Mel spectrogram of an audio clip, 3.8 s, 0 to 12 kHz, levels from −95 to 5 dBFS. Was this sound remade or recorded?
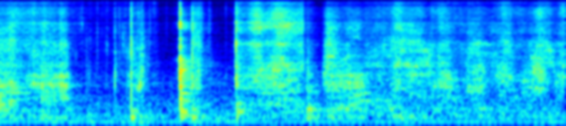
remade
